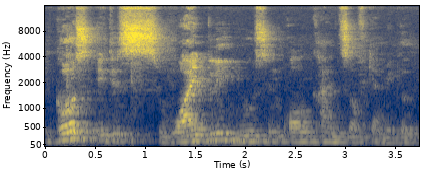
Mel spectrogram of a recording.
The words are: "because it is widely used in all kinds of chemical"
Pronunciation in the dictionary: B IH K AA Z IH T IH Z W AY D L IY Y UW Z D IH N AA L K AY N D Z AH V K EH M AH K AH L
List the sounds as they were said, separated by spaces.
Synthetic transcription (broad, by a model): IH K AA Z IH T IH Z W AY D L IY Y UW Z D IH N AA L K AY N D S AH F K EH M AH K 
